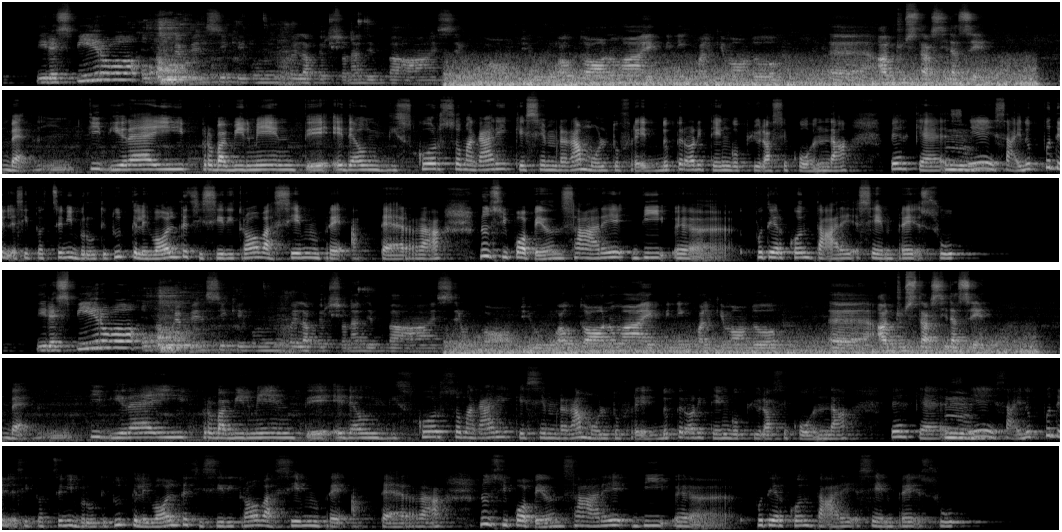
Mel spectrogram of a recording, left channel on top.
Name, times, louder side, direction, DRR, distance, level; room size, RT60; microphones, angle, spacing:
voice 1, 0.3-7.8 8.3-9.8 20.0-20.4, right 1 dB, 20° right, 3 dB, 1.6 m, -30 dB
sound 1, 1.1-17.6, left 3 dB, 15° left, 3.7 m, -40 dB
sound 2, 4.4-10.4, left 4 dB, 45° left, 0.4 m, -28 dB
voice 2, 10.6-28.4 28.7-30.7, left 4 dB, 80° left, 11 dB, 0.8 m, -30 dB
13.0 x 7.6 x 3.0 m, 0.62 s
head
